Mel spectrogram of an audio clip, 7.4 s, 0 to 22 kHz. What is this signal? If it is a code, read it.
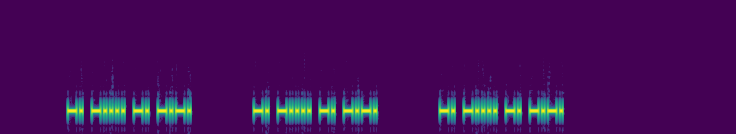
Morse code, heard as a keyed tone, about 40 wpm, 700 Hz. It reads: N6NC N6NC N6NC
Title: USA Call Signs - 4 Characters - Repeated 3x - 40wpm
